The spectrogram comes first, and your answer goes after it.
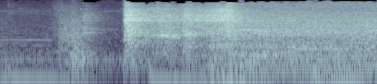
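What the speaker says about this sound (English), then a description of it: "watch me start my car" A car engine starts with a brief cranking whir, then catches abruptly and settles into a loud, steady idle that runs on close by, with no talking.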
